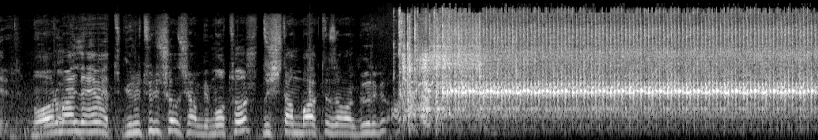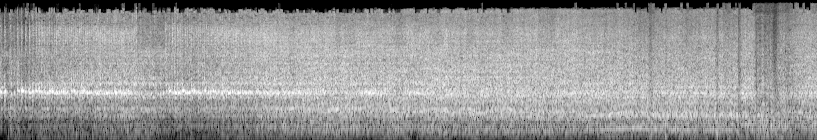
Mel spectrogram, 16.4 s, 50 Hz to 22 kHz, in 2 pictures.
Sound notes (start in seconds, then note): 3.9 engine working sound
